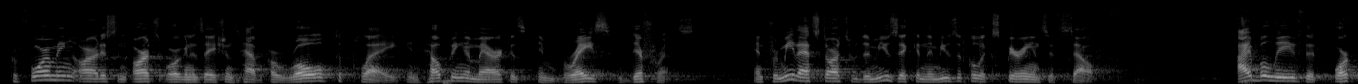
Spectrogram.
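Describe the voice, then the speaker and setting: A man giving a measured, earnest speech at a conference, stressing his points, now and then restarting a phrase. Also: medium pitch. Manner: earnest, measured, emphatic delivery with occasional restarts. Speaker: conference speaker. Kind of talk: prepared speech to an audience. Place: conference hall. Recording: large hall with long reverb.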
